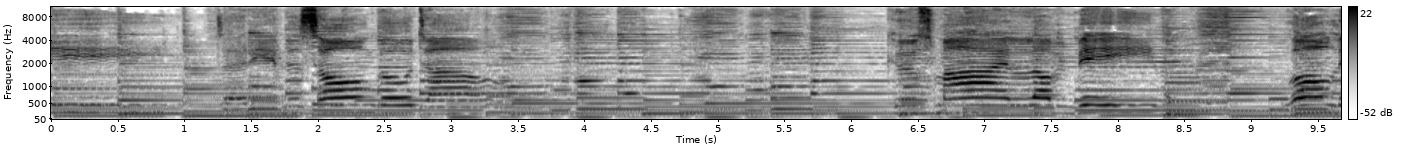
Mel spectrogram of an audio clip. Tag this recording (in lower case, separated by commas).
music, acoustic guitar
